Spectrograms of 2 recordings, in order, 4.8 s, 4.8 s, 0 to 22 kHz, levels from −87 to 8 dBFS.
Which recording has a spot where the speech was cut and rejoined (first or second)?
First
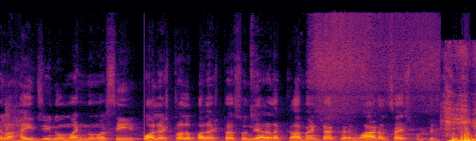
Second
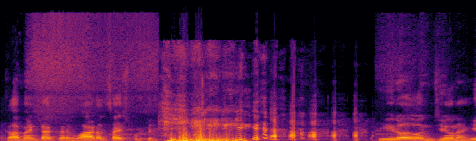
first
